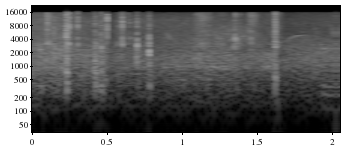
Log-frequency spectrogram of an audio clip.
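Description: A quick run of sharp clicks and taps in the first second, with one more near the end, over a steady outdoor hiss: handling noise as a handheld camera is picked up and turned around.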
